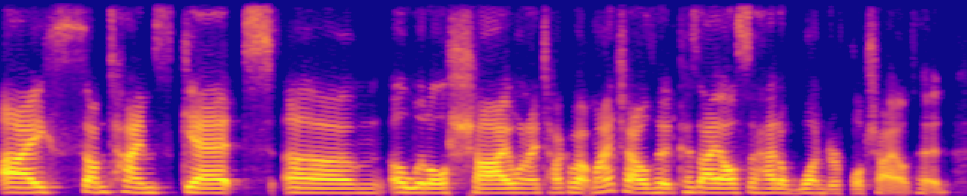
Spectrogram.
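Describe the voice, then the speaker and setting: A woman's voice: fairly low pitch, fairly even intonation, moderate pace, a bit bright. Chatty, affirming woman podcast host. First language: English. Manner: chatty, affirming, acts out imagined quotes. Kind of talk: casual chat interview.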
